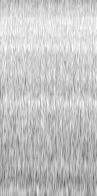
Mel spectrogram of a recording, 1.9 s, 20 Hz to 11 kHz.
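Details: 2017 Ford Mustang GT 5.0 Coyote V8 idling, codes P0302/P0316, cylinder 2 misfire, cause unfound; low, burbling idle with an uneven lope and occasional stumble in the beat.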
